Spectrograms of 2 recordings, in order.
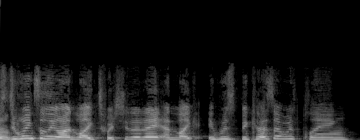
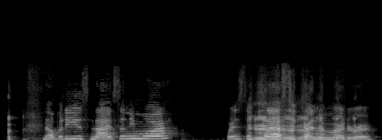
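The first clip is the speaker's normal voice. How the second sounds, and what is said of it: Old-time 1940s Brooklyn accent. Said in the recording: “everybody down in Rapture has this like 1940s, 1950s ... I was mimicking them ... That was just that accent ... To Brooklyn.”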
